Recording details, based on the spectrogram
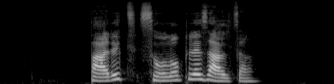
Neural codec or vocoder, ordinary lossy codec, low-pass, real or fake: codec, 44.1 kHz, 1.7 kbps, Pupu-Codec; none; none; fake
